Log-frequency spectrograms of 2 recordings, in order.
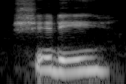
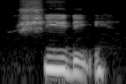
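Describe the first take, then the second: First: The word sounds like English 'shitty'. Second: The word sounds like 'sheedy' with a long vowel. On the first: The speaker calls it wrong. "not shitty" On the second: The speaker calls it right. "Sheedy, not shitty, sheedy"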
